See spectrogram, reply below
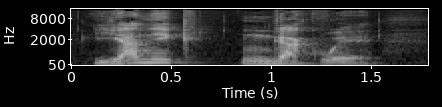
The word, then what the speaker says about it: Yannick Ngakoue: Yannick Ngakoue. – Erstmal ein Applaus dafür, dass du den Namen so hingekriegt hast. – Ich hoffe, das spricht man so aus. Ja, das war genau richtig.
